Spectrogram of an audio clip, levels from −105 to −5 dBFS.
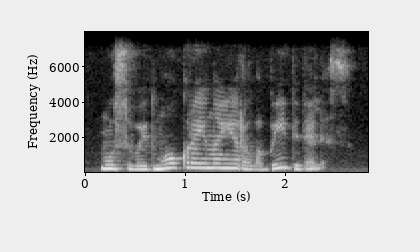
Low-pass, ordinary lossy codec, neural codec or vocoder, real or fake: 7.2 kHz; Opus, 64 kbps; none; real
